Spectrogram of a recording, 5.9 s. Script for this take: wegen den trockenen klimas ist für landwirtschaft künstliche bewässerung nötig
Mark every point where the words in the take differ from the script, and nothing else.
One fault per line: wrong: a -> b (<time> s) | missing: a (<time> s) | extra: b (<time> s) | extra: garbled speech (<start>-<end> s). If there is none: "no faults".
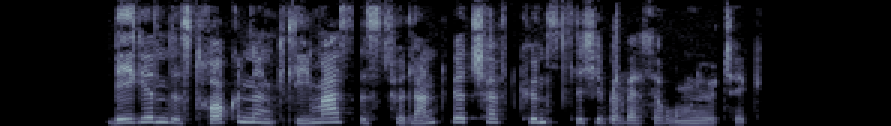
wrong: den -> des (1.1 s)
